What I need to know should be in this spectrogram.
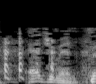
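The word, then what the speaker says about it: Agyeman: Adjaman. Phonetically figure that out like we would use in Italian, agita.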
